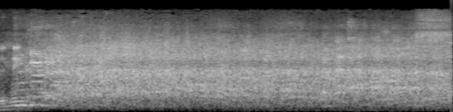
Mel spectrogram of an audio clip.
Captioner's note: audience laughs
